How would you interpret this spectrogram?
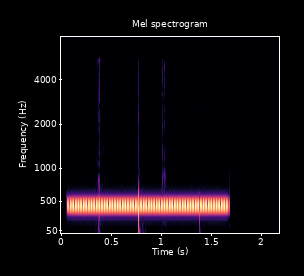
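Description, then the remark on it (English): A Skype outgoing call ringing tone: one steady, fairly loud electronic hum lasting under two seconds, with a few faint clicks over it, then it cuts off to silence. No one speaks. “Let's get him on here on Skype.”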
